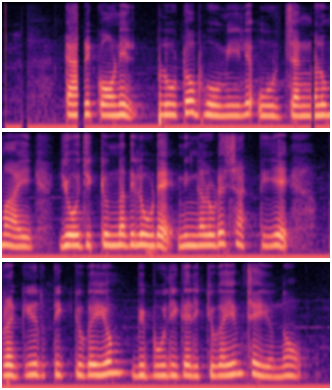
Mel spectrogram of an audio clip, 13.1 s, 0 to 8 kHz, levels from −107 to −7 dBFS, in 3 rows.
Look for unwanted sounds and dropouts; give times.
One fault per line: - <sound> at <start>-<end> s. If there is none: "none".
- dropout at 4.1-4.2 s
